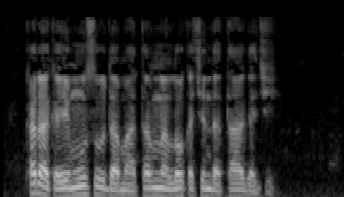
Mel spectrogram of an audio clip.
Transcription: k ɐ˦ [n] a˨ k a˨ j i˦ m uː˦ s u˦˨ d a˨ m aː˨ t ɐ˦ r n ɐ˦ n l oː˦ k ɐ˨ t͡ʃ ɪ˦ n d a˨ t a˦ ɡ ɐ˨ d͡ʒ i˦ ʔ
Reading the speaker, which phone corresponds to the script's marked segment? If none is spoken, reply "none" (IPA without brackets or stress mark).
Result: d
